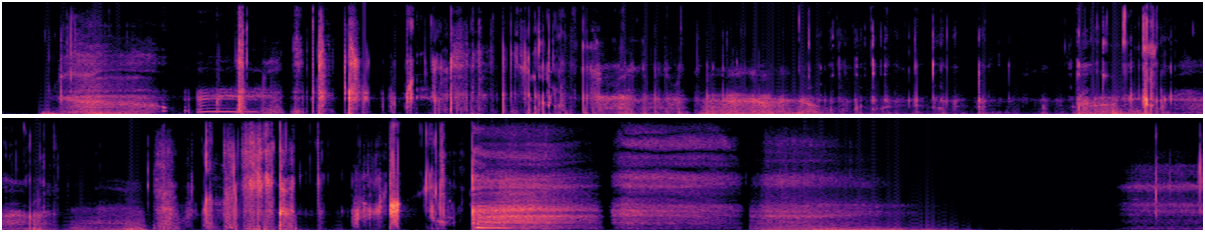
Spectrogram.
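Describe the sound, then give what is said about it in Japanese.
Wet licking and mouth sounds at the right ear: a close, dense stream of smacks, clicks and slurps with a few brief pauses, fading out at the very end. “ほら、右耳も舐めてあげるから、体を委ねて。”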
